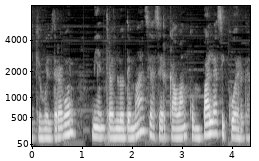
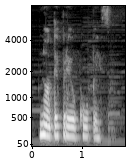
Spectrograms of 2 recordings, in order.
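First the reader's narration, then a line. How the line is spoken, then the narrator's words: Plain. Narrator (Spanish): dijo Isa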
